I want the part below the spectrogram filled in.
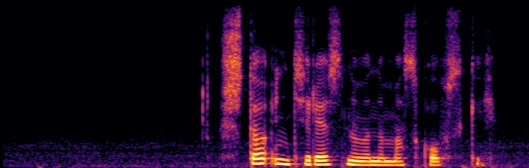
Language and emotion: Russian, neutral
